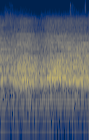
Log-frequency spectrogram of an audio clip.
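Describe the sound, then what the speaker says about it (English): Hockey crowd of Sioux Falls Flyers fans at a boys high school game cheering steadily, a dense sustained roar filling the arena with no break. "And the Flyers faithful cheering them on as they do."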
